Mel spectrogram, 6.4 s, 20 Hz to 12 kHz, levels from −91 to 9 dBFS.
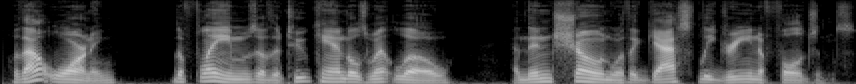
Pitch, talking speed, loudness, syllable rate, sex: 110 Hz, 170 wpm, -22 LUFS, 5.0 syllables/s, male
